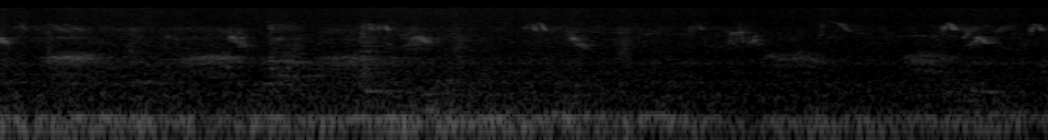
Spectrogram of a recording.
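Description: Faint, scattered short bird chirps over a low steady background hum.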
